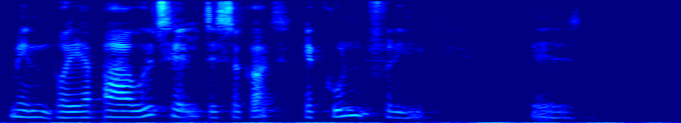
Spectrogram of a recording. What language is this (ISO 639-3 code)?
dan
